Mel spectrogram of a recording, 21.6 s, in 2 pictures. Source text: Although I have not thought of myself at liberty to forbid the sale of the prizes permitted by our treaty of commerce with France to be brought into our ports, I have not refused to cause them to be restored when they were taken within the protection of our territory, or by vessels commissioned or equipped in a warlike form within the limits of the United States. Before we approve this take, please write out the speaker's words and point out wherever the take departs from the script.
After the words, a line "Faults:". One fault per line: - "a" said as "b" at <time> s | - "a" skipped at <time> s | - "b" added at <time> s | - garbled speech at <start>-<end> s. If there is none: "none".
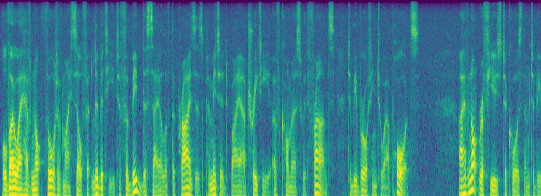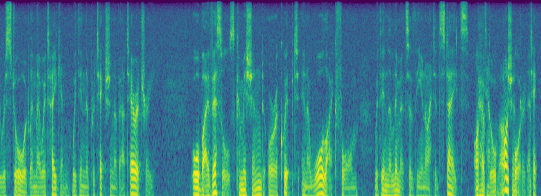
Although I have not thought of myself at liberty to forbid the sale of the prizes permitted by our treaty of commerce with France to be brought into our ports, I have not refused to cause them to be restored when they were taken within the protection of our territory, or by vessels commissioned or equipped in a warlike form within the limits of the United States. [garbled]
Faults:
- garbled speech at 20.3-21.6 s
